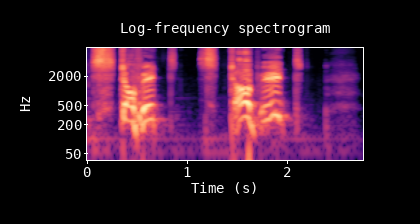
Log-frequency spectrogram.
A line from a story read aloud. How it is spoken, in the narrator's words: The old man shrieked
